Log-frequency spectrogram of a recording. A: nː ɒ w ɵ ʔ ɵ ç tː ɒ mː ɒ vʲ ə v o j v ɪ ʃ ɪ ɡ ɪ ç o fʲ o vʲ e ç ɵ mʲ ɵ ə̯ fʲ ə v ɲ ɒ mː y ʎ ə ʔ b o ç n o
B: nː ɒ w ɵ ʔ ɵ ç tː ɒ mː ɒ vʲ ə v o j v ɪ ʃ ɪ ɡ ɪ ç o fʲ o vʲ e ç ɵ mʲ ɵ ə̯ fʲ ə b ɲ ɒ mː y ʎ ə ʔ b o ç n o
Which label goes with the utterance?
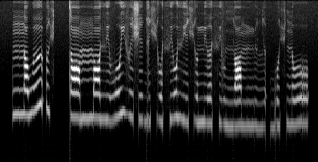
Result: A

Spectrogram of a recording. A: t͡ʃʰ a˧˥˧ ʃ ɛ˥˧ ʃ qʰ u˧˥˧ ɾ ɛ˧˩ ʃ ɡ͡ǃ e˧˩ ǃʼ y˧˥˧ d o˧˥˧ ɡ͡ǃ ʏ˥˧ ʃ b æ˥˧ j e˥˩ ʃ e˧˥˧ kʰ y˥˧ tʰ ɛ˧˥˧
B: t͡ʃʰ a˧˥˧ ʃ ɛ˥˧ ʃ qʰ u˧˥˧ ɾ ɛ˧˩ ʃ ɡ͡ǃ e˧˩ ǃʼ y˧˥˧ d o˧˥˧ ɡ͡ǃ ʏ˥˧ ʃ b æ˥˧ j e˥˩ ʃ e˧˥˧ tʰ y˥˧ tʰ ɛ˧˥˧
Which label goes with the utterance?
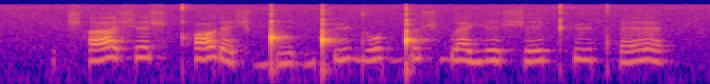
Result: A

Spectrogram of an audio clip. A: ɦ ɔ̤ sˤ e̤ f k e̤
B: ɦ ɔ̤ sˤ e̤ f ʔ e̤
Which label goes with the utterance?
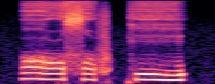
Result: A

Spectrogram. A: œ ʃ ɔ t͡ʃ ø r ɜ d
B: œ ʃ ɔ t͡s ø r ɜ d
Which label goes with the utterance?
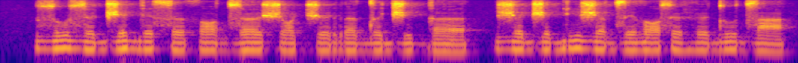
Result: A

